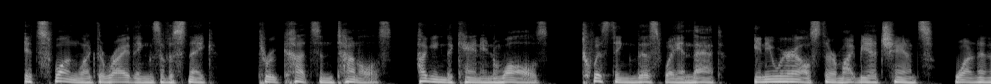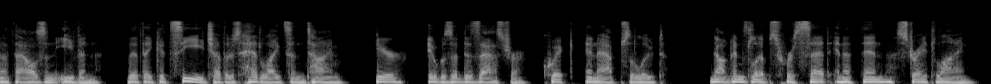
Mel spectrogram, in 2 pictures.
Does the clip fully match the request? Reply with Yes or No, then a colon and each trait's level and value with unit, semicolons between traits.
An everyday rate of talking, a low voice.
Yes: average, 175 wpm; low, 100 Hz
